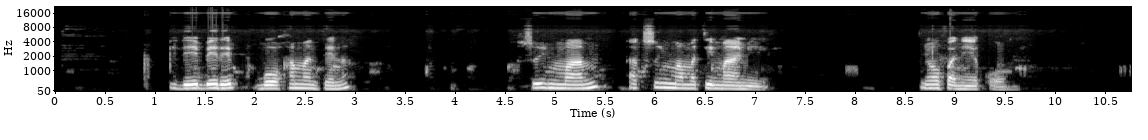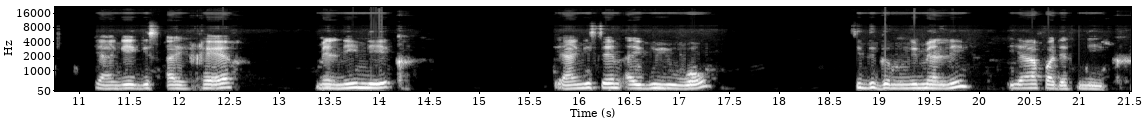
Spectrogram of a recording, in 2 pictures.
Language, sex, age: Wolof, male, 18-24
